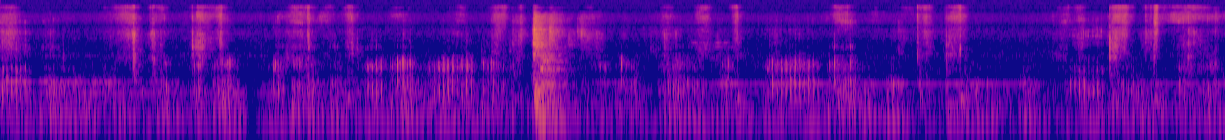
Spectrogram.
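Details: A pet cat purring indoors while being played with; a continuous low, rumbling purr throughout, with a sudden thump near the middle and faint handling noises.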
